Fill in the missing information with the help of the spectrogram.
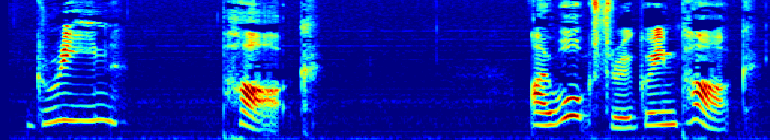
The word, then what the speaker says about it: Green Park: So the N sound at the end of green starts to sound like a M. So instead of Green Park, it's Green Park.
